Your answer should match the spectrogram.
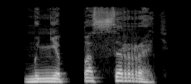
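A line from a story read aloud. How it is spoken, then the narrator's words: Grumbled into ear. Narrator (Russian): буркнул прямо в ухо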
